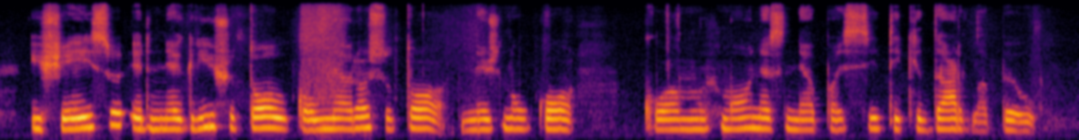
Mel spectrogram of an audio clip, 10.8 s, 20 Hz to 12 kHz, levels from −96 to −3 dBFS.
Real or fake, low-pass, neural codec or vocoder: fake; 10.8 kHz; vocoder, 44.1 kHz, 128 mel bands every 256 samples, BigVGAN v2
